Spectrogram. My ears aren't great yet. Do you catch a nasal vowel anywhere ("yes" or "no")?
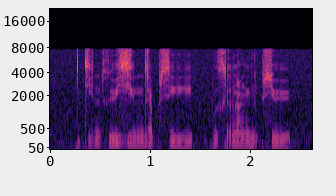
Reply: yes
